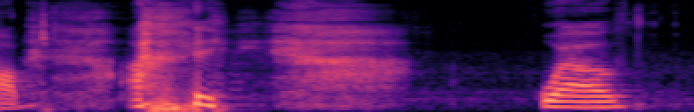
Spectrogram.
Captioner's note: chuckles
